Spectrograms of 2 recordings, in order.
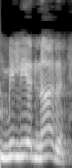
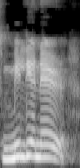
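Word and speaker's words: millionaire: मिलियनेयर है, इट्स नॉट मिलियनर, इट इज मिलियनेयर। मिलियनर नहीं है, इट्स मिलियनेयर।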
